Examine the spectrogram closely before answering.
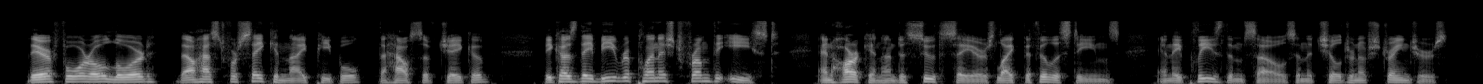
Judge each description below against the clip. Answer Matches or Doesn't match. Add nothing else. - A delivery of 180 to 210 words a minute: Doesn't match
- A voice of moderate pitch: Doesn't match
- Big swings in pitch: Matches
